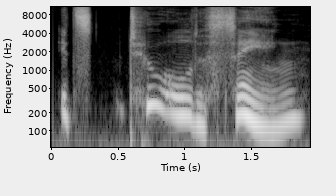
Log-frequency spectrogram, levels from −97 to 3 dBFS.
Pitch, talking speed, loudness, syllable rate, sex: 165 Hz, 155 wpm, -20 LUFS, 3.2 syllables/s, male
